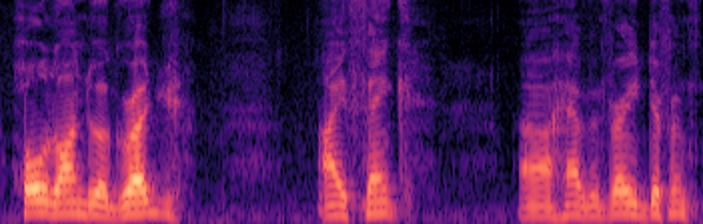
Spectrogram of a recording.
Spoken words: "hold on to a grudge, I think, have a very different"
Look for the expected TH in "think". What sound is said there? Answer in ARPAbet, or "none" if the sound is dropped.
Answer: TH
